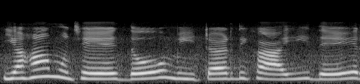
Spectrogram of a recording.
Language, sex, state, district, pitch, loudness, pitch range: Hindi, female, Madhya Pradesh, Katni, 260 Hz, -13 LUFS, 255-280 Hz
